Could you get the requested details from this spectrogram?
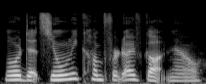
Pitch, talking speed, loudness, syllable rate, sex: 200 Hz, 230 wpm, -17 LUFS, 5.6 syllables/s, female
